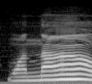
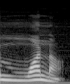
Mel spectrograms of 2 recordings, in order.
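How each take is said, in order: First: The stress is on the last syllable. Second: The stress is on the second syllable. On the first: This follows French stress habits. The speaker calls it wrong. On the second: This follows Tahitian stress. The speaker calls it right.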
